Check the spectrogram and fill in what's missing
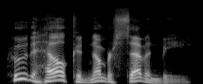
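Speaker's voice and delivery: plain reading voice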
